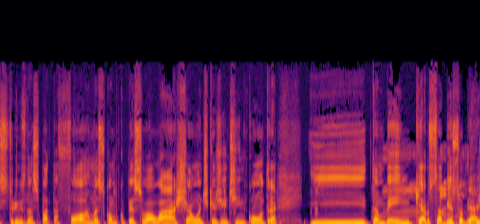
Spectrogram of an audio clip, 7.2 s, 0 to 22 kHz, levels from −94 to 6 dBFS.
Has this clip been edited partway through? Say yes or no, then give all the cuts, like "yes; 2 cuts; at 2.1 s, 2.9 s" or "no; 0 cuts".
no; 0 cuts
